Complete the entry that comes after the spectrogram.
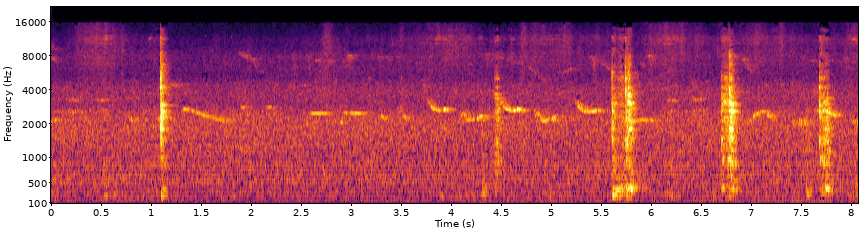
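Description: A small bird chirping repeatedly in short, falling chirps, with a few sharp knocks: one about a second in and three more in the last three seconds.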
